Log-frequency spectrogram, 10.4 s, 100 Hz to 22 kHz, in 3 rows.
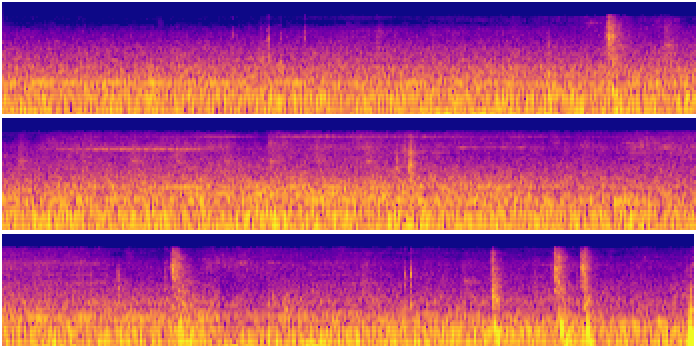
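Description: A London Underground train on the Bakerloo Line rumbles past in the Train Sim World 2 game, a steady low roar with faint squeals and clicks over the full stretch, no voices.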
